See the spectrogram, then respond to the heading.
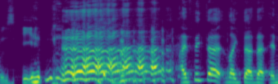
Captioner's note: laughing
